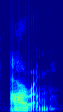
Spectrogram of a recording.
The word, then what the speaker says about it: arm: He pronounced it arum.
